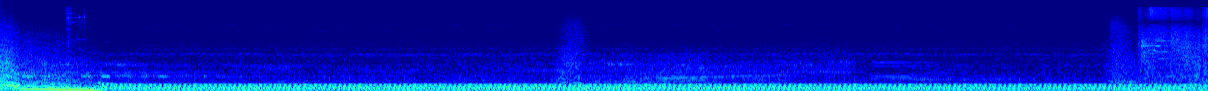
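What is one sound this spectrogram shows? A car engine idles with a steady low hum.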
